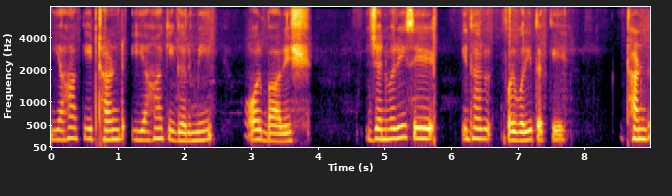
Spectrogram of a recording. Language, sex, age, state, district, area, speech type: Urdu, female, 18-30, Uttar Pradesh, Lucknow, rural, spontaneous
